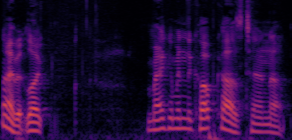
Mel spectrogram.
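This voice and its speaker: A man's voice: on the high side, animated, moderate pace, a little hiss or hum. An Australian man in casual, irreverent banter, using slang and swearing.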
